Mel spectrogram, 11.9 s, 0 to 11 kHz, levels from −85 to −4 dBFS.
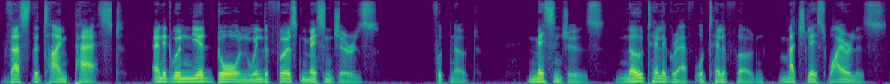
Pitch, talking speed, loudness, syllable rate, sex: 90 Hz, 110 wpm, -21 LUFS, 3.8 syllables/s, male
